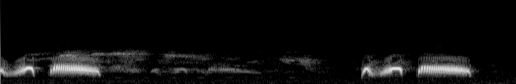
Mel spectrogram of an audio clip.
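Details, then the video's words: Coo of spotted doves, male and female, used to stir kept birds into cooing: two low phrases, each a pair of quick notes then a sustained coo, separated by a few soft faint notes. "cu gáy gù thúc, thúc gù giọng hạp bổi, tiếng chim cu gáy kích bổi nhanh nổi hiệu quả"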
